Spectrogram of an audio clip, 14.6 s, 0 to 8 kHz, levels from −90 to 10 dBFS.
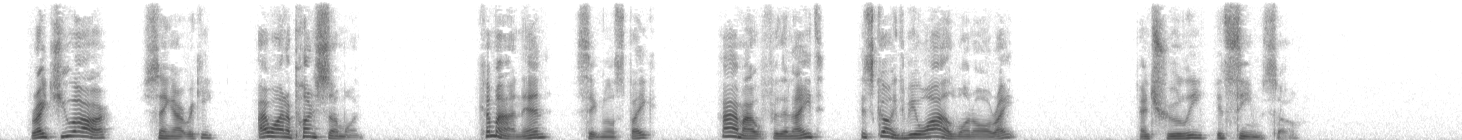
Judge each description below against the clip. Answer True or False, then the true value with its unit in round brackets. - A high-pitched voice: False (140 Hz)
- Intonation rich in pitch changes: True (8.4 semitones)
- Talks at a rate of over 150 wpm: False (145 wpm)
